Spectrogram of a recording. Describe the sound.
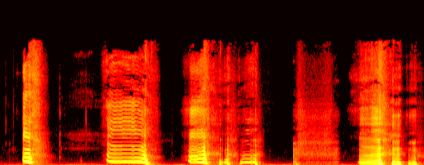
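A voice imitates loud crying in several wailing, sobbing bursts, one long sustained wail among shorter broken cries, all high-pitched and strained.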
